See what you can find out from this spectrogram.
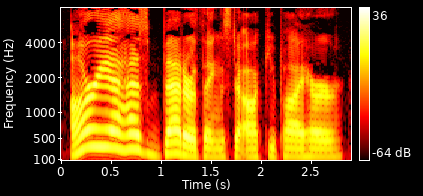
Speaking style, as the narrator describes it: Obara says

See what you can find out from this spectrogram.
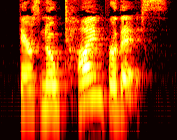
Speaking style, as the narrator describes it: Val growled

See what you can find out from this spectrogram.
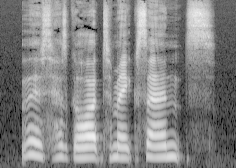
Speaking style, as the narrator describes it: Sokka said under his breath

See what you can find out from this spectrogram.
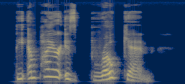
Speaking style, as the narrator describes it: Kaoru said fiercely

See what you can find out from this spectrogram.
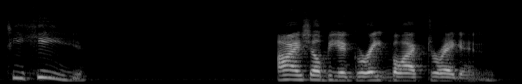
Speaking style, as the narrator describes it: Val laughed

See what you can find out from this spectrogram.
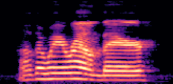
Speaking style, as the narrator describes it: he can't help but mutter

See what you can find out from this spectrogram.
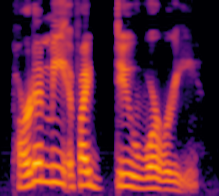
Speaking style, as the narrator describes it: Wu Fei muttered

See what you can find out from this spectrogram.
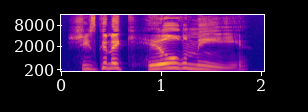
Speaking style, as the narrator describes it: whines

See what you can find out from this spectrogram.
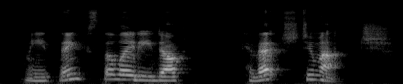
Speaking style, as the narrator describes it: Zell muttered in an undertone to Lena

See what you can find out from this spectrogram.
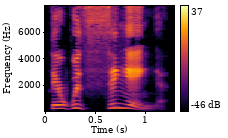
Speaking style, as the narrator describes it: Dame Geller hisses to her neighbor

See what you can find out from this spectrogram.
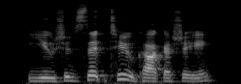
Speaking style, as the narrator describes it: Gai said archly

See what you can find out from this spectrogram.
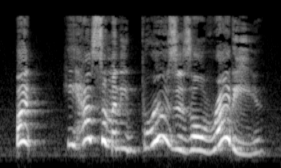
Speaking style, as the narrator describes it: she cried

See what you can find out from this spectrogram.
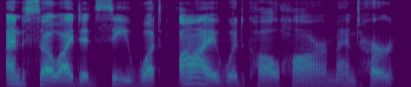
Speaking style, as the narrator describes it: Shidan said dryly

